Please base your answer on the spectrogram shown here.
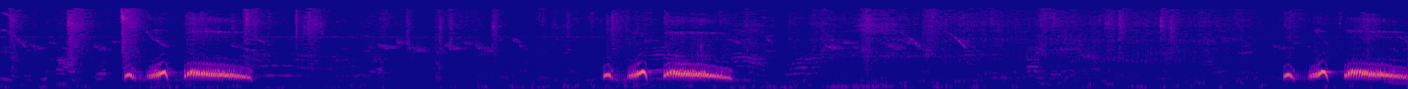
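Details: Female spotted dove lure call: three cooing phrases, each a quick stuttering lead-in followed by a drawn-out wavering coo, spaced roughly four seconds apart over soft background noise.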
